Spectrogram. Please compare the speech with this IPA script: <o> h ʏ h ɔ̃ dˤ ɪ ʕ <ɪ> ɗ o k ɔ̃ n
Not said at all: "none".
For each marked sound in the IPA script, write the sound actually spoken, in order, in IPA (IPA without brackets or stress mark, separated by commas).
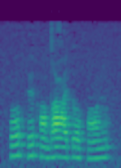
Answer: o, ɪ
